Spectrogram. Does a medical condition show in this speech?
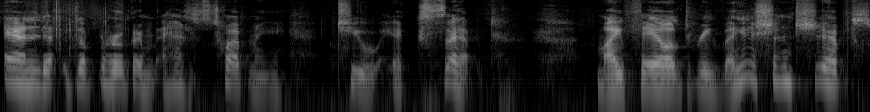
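Yes: essential tremor; voice affected.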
